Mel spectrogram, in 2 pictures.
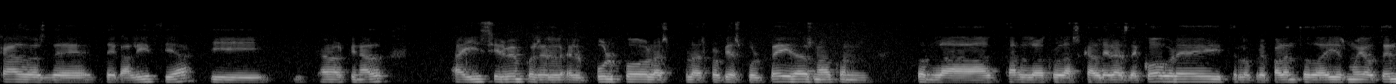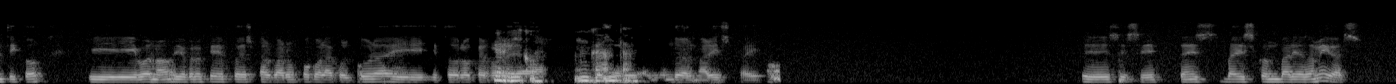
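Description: From 19.18 to 19.44 s and 20.09 to 20.66 s the speech ducks by about 5, then 10 dB, likely speech suppressed in double talk, dipping rather than dropping out completely.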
